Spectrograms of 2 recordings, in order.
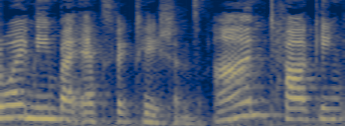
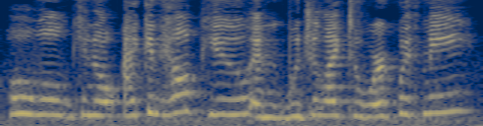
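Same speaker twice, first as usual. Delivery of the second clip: higher, eager-to-please offer; tentative people-pleasing; 6 semitones higher than usual. Acted. Clinician hesitantly asking a patient to work together, tentative. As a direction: pitch it up, hopeful and unsure. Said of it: "we sometimes come at it like".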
